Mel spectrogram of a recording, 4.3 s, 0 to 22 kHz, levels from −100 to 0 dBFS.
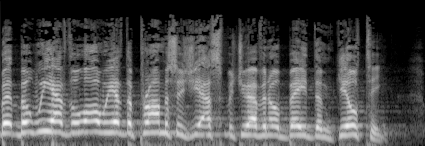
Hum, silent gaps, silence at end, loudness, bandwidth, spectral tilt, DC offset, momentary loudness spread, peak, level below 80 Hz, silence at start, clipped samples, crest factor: none; none; 0.45 s; -17 LUFS; 13.5 kHz; -4.5 dB/octave; under 0.1%; 8 LU; -2 dBFS; -52 dBFS; 0 s; under 0.1%; 16 dB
